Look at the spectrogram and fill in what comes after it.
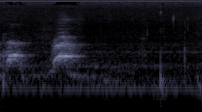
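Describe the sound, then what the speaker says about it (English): A small puppy yips twice in quick succession, then gives a faint third bark, close by and fairly quiet in a calm room. "Is that a puppy?"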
